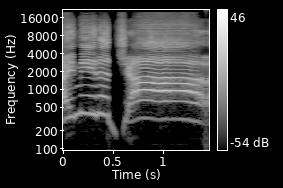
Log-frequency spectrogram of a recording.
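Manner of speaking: very high, very slow, drawn-out yell, job stretched. Retelling jumping up on the kitchen counter: retelling own past yell. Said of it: "and just yelled".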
